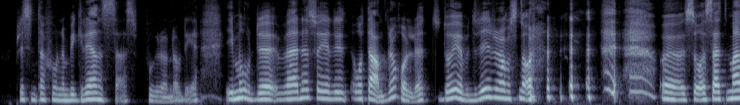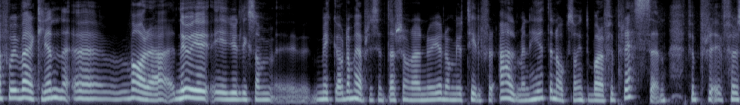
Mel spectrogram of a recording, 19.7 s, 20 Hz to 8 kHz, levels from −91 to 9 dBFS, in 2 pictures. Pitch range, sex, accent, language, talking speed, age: 155-200 Hz, female, Swedish, English, 155 wpm, 50-69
